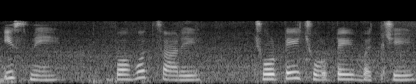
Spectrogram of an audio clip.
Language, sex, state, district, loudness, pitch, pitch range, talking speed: Hindi, female, Haryana, Rohtak, -18 LUFS, 230 Hz, 210-275 Hz, 85 wpm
